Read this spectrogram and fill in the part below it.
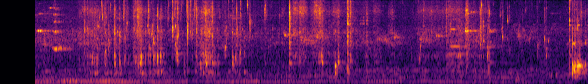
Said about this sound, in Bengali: এটা এবার একটা পাত্রে তুলে নিয়ে এটা জল দিয়ে ভালো করে ধুয়ে নেব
